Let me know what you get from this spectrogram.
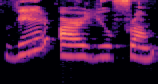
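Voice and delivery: "Where are you from?" drawn out word by word; very slow dictation. Shown as a demonstration. Teacher slowly dictating the English question to students. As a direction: spell it out slowly as you write. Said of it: "तो हम पहले लिख लेते हैं".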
